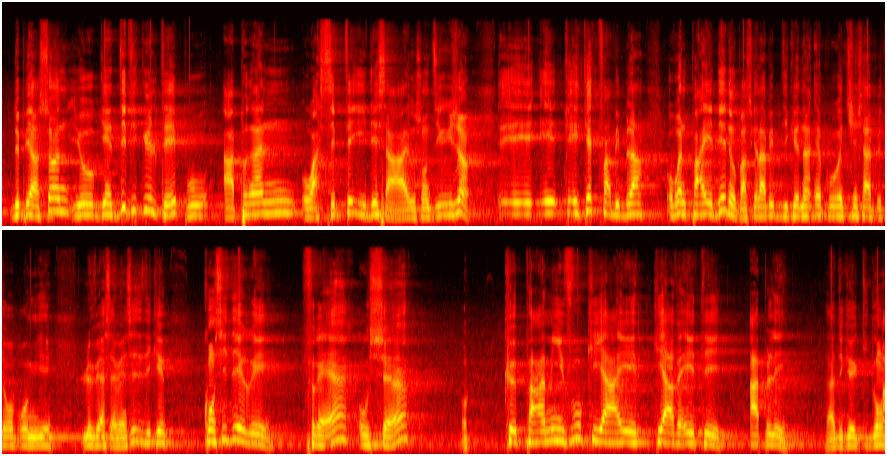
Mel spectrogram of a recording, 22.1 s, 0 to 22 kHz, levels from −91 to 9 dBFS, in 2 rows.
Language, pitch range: French, 125-160 Hz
